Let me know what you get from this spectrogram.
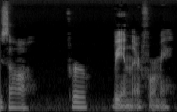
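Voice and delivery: quiet, tender thank-you to a friend; soft grateful thanks. Acted.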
